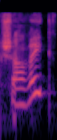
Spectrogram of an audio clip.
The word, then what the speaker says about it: Shaghik: you can follow me on Blue Sky at shik which is spelled as s h a g h i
